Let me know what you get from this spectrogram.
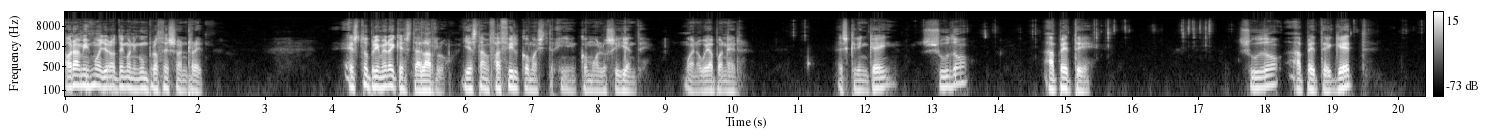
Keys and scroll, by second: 11.3-20.4 typing.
